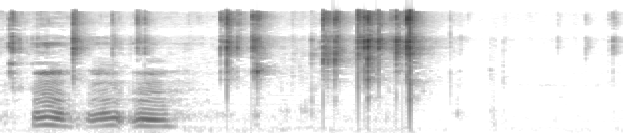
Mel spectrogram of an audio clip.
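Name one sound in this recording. A crisp wrapper crinkles and crackles as hands peel it.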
